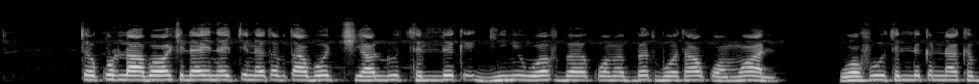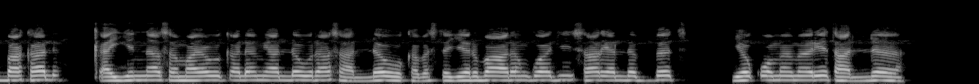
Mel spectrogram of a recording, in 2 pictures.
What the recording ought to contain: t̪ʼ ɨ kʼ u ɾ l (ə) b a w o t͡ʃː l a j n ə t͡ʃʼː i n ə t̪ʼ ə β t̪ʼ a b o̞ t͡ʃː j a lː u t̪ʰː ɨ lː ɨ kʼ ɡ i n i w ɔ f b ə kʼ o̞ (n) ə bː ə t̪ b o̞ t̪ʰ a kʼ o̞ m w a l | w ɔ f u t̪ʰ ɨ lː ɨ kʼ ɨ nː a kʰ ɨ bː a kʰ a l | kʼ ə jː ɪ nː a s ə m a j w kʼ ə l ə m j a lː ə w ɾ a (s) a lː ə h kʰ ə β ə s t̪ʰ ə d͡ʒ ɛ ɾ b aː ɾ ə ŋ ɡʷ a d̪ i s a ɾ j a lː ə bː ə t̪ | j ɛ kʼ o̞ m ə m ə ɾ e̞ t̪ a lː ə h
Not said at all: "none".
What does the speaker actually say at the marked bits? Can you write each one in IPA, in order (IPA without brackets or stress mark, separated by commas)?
a, m, s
